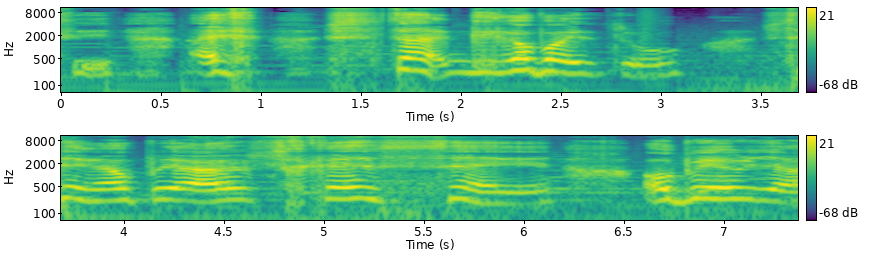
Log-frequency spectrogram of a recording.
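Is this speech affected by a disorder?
Yes: cerebral palsy.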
